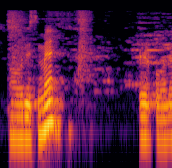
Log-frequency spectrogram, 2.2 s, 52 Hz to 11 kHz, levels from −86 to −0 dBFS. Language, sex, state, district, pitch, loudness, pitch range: Hindi, male, Bihar, Muzaffarpur, 150 Hz, -19 LUFS, 135-200 Hz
